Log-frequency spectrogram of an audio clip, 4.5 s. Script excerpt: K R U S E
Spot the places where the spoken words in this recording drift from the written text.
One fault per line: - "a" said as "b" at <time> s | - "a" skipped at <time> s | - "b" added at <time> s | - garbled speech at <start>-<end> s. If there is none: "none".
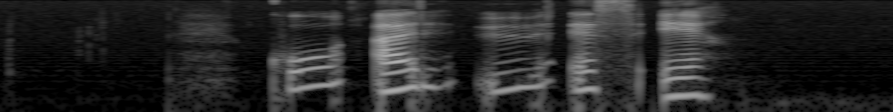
none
